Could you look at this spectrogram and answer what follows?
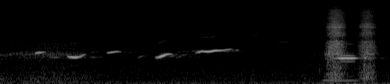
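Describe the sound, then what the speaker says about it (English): Ellie, a character in the video game The Last of Us, whistles a string of short, clear rising and falling notes, followed by a brief louder burst of noise near the end. "I'm whistling!"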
